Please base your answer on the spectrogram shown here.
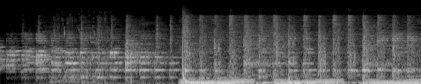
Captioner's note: liquid slurping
